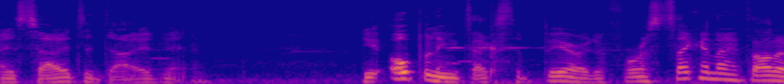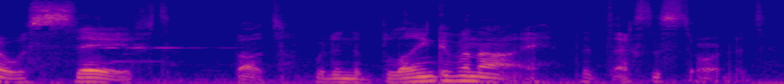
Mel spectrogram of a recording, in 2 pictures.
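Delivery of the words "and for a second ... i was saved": plain reading voice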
